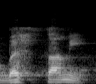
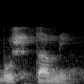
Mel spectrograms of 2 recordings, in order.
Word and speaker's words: Bistami: terpandang, dari penduduk negeri Bistam. Ia tidak pernah berpisah dari majelis Abu Yazid Al-Bistami atau Al-Bastami, membacanya Bistami atau Bastami, jangan Bustami. Jadi bi atau ba.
